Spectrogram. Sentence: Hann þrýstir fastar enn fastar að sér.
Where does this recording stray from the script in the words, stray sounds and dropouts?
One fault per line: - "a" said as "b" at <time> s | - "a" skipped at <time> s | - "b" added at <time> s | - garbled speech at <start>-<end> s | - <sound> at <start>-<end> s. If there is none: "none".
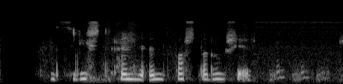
- "fastar" said as "henni" at 1.2 s
- laugh at 2.7-3.3 s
